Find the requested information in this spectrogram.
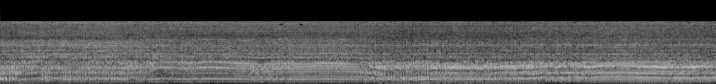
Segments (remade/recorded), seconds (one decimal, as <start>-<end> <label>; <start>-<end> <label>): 0.0-2.0 remade; 2.0-2.5 recorded; 2.5-2.9 remade; 2.9-3.6 recorded; 3.6-5.9 remade; 5.9-6.7 recorded; 6.7-7.2 remade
